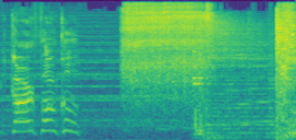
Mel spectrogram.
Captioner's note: Uglina hisses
